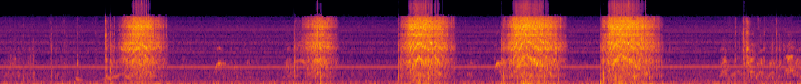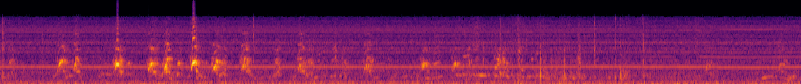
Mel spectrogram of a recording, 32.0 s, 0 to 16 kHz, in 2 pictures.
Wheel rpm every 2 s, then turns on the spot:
0, 0, 0, 0, 0, 0, 0, 0, 0, 0, 0, 0, 0, 0, 0, 0.
none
